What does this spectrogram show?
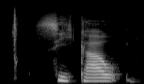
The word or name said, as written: Sea cow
